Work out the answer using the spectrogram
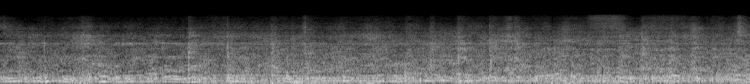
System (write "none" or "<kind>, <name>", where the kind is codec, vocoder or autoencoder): codec, SNAC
